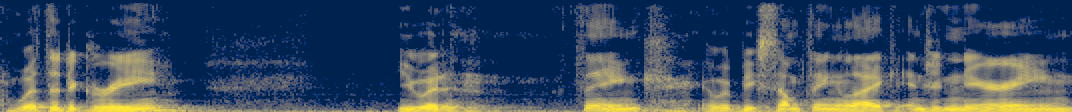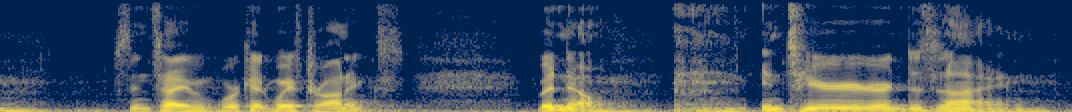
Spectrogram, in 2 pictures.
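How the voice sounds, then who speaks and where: A middle-aged man tells a personal story to an audience, slowly and earnestly. English is not his first language. He pauses, restarts phrases and clears his throat now and then, in a voice of ordinary middle pitch. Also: a little mellow. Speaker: speaker sharing a personal story.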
